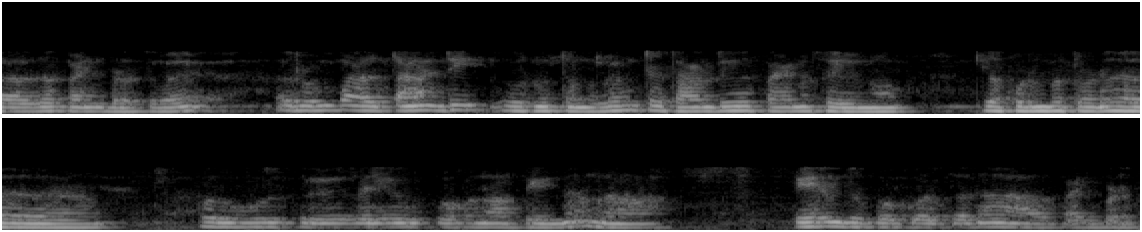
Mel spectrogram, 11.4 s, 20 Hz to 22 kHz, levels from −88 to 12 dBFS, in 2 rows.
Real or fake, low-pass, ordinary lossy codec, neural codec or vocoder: fake; 3.6 kHz; none; codec, 24 kHz, 6 kbps, HILCodec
